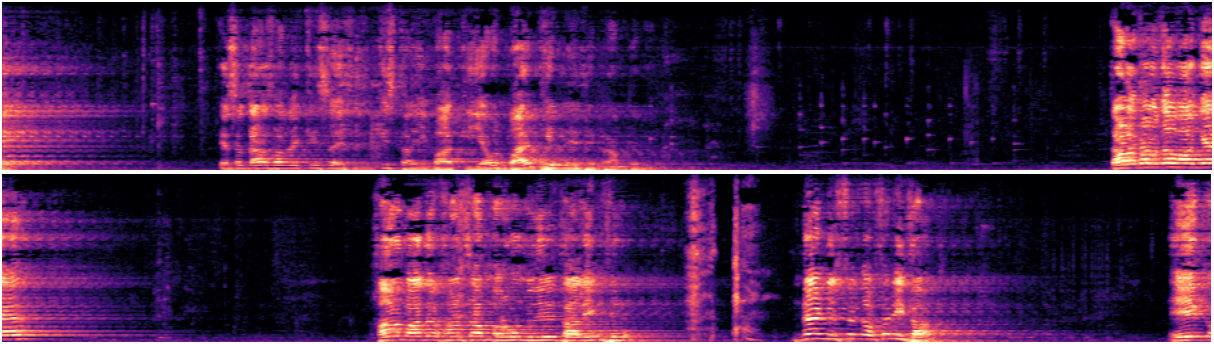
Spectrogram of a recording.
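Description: An elderly man speaks with emphasis into a microphone, heard through loudspeakers with a ringing echo, in bursts separated by pauses.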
